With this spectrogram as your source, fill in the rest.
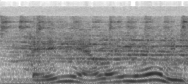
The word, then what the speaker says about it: Alan: A-L-A-N. Alan, that's a name that rhymes with gallon.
